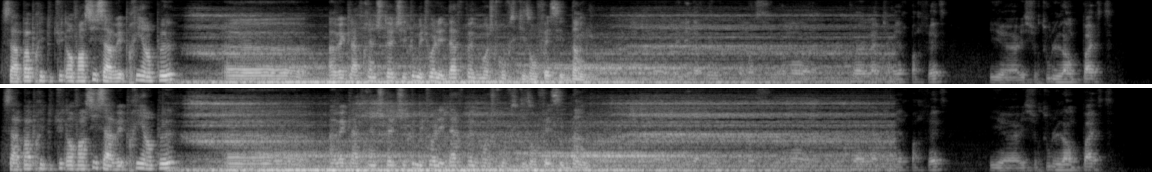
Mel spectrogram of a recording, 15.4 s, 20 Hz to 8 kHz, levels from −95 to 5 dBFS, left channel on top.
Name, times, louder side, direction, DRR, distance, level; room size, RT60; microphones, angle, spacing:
voice 1, 0.0-2.4 3.0-4.1 4.4-8.0, left 4 dB, 70° left, 0.5 m, -23 dB
sound 1, 2.2-11.9, right 2 dB, 70° right, 0.7 m, -25 dB
voice 2, 8.7-10.9 11.3-12.6 13.2-14.7, left 1 dB, 55° left, 0.9 m, -39 dB
3.7 x 3.6 x 2.4 m
head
